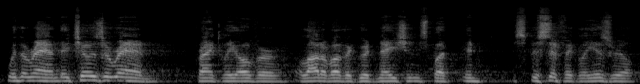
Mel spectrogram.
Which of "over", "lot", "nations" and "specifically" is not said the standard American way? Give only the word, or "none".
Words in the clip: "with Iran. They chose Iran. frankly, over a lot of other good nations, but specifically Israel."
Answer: none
